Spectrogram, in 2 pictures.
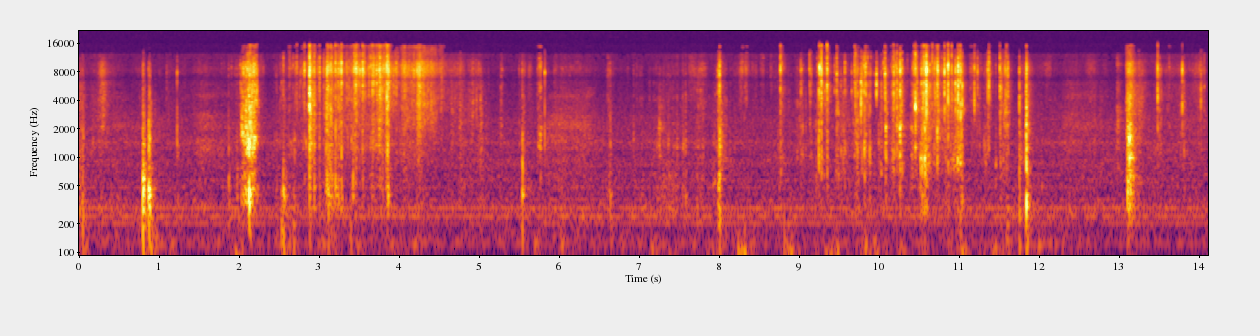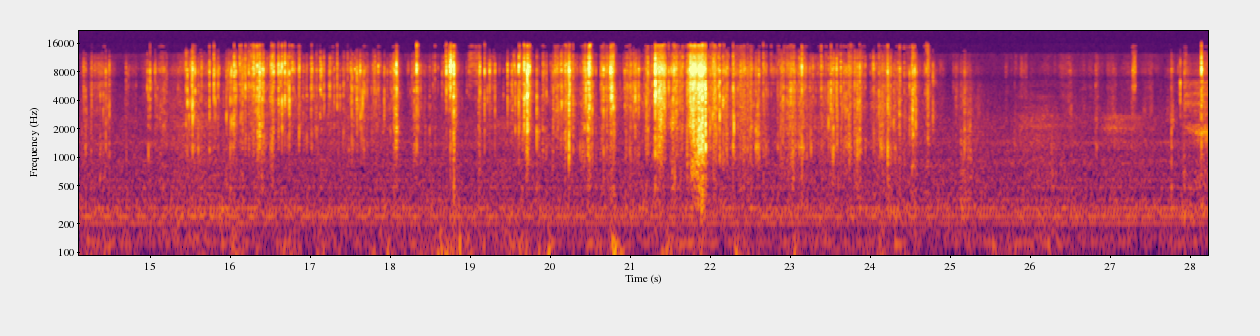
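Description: A trading card box and its foil-wrapped pack being torn open and handled: faint, intermittent tearing and crinkling of the wrapper, with light clicks and rustles of cardboard and cards, over a faint steady hum.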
